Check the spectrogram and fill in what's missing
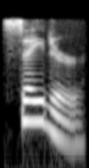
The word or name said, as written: seder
